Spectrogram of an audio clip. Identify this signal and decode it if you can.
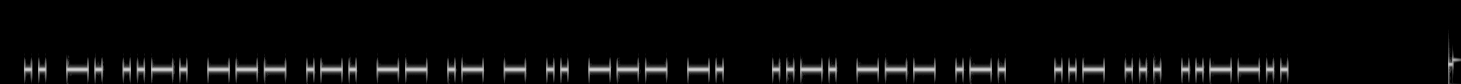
Morse code, heard as a keyed tone, about 17 wpm, 700 Hz. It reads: INFORMATION FOR US?
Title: Sentences from Top 1000 Words - Review Part 3 - 17wpm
